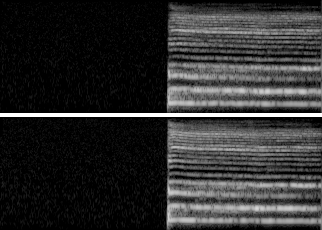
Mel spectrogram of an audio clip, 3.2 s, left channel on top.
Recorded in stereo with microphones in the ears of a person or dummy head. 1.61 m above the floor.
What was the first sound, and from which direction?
A scream, 75° right (ahead or behind).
